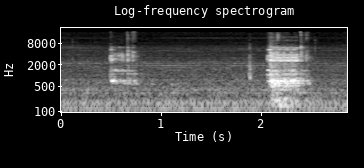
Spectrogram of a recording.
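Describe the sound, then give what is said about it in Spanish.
An old 4 GB computer hard disk drive running badly: a couple of brief, scratchy clicking bursts rise over a faint, steady low hum, with no talk. “Ese disco duro no suena muy bien, ¿eh? Es de 4 gigas”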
